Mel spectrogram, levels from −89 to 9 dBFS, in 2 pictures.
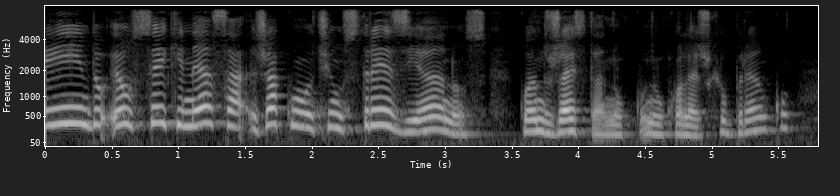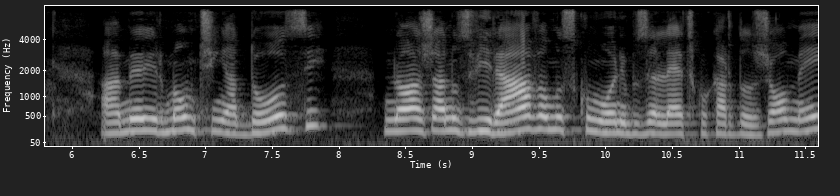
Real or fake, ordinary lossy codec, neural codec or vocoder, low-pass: real; none; none; 7.2 kHz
